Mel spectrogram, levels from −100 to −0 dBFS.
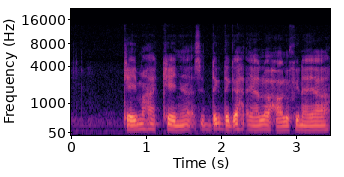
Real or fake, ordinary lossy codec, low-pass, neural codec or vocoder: real; none; 14.4 kHz; none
